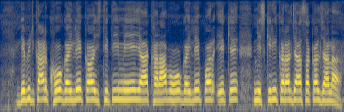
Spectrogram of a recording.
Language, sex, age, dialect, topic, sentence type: Bhojpuri, male, 18-24, Western, banking, statement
